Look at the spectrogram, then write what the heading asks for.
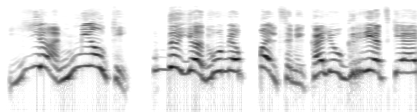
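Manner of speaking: high, loud, offended ranting; small villain's outraged bluster; indignant boasting. Acted. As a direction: puff up and threaten them at full voice. Insulted Zyza threatens everyone.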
